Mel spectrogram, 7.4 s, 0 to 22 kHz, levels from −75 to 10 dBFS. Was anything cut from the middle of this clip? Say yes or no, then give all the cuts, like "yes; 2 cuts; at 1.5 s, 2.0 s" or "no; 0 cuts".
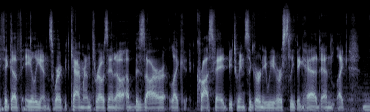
no; 0 cuts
